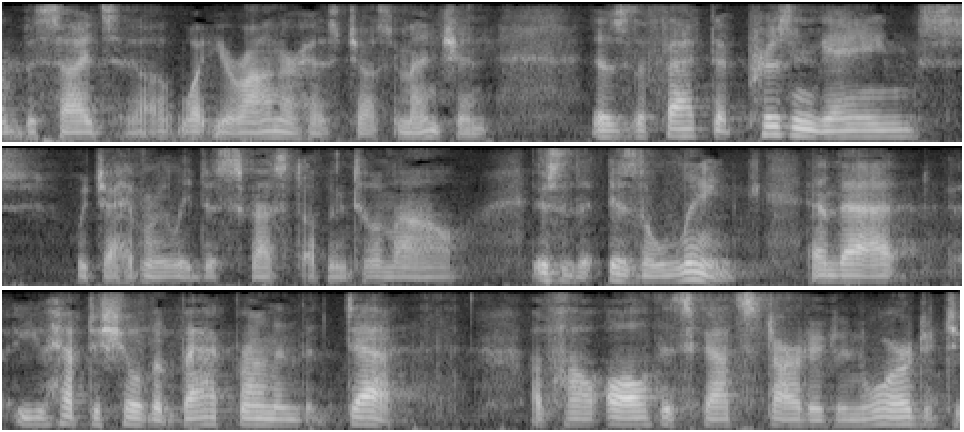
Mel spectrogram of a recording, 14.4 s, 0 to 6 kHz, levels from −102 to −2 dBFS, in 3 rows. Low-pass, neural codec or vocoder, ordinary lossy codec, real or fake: 5.4 kHz; codec, 16 kHz, 2 kbps, FunCodec, trained on LibriTTS, 25 frames a second; MP3, 32 kbps; fake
